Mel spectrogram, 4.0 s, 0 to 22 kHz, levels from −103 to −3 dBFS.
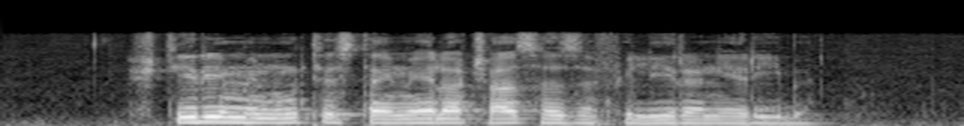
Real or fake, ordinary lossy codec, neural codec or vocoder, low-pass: fake; none; codec, 16 kHz, 16 kbps, FreqCodec, larger model; 7.2 kHz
